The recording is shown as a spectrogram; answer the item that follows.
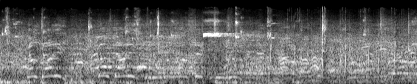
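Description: Arena sound of a live college basketball game: a basketball dribbled on the hardwood court over crowd chatter, with a short high referee's whistle about three seconds in calling a foul.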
